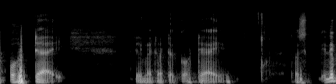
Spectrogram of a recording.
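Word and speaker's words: Kodály: Jadi pelafalannya meskipun ini tulisannya Kodali, tapi bacanya pakai pelafalan Hungaria, bacanya Kodai.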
